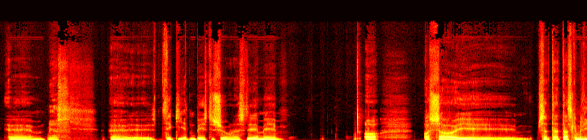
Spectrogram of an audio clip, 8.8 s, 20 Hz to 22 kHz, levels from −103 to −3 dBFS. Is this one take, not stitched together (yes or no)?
yes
